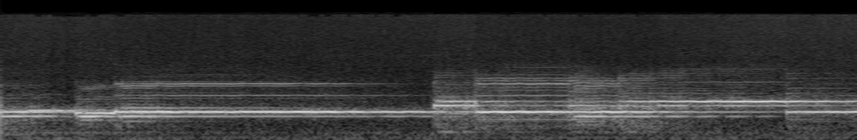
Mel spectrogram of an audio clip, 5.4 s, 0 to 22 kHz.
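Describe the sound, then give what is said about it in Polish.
The 1935 Polish Radio interval signal plays a short melody of about five loud, sustained, reedy tones that step between a few mid-high pitches, alone with no voices. “Proszę zobaczyć, jak to upolityczniono nie tylko zdejmuje się Zygmunta Hamca, wsadza nowego prezesa radia, ale nawet sygnał jest polityczny.”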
